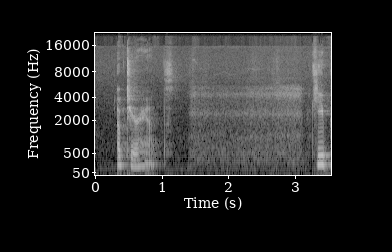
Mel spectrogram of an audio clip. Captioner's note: breathing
